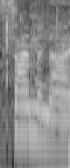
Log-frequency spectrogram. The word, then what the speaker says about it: Simonize: The Simonize, I looked it up, and it shows you how to pronounce it. Simonize.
